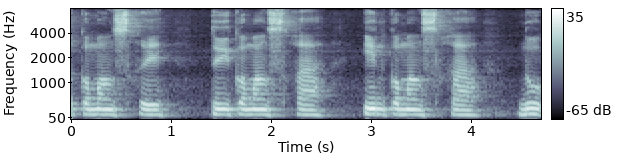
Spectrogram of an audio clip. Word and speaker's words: commencerai: Nhưng chúng ta để ý âm tiết mang ký tự ơ này nó đứng giữa hai âm tiết khác, do đó không được phát âm. Và thay vì đọc là commencerai 4 âm tiết, chúng ta chỉ phát âm còn 3 âm tiết là je commencerai, tu commenceras, il commencera,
